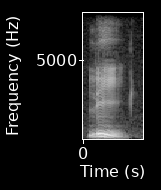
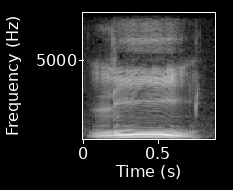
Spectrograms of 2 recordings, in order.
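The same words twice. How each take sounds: First: The vowel is short, one beat. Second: The vowel is held long, two beats. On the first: The speaker calls it wrong. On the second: The speaker calls it right. "dibaca panjang dua ketukan"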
